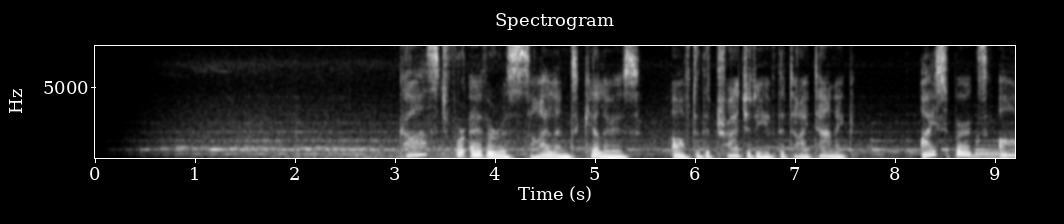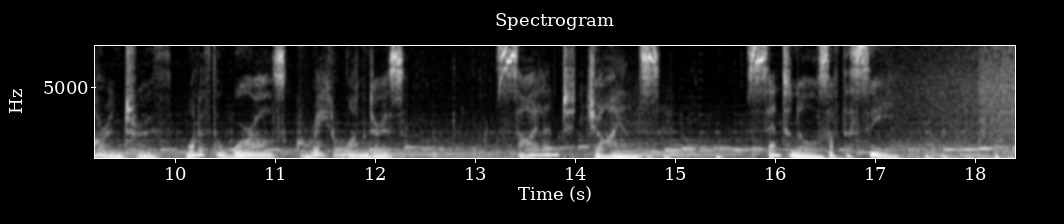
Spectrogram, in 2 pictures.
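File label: documentary showreel, voiceover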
